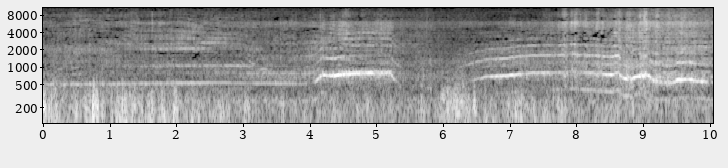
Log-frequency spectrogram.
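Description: Radio-controlled speedboat motors whining as the boats race across the water, the pitch rising and falling with the throttle. A louder pass comes about four seconds in, and another from about six and a half seconds, over wind and water noise.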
